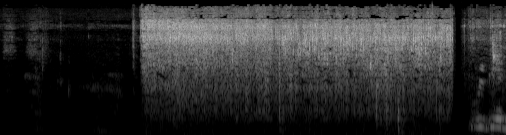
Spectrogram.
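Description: Pui shak leaf pakoras dropped into hot oil burst into a loud, dense sizzle that holds steady for about four seconds, then cuts off, with quiet handling sounds before and after.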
